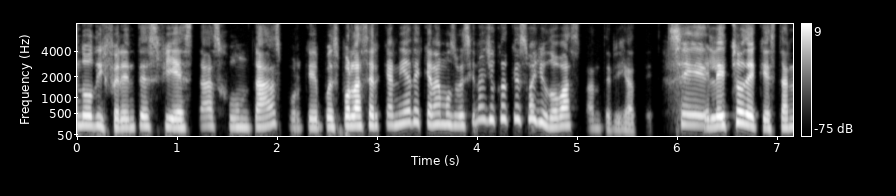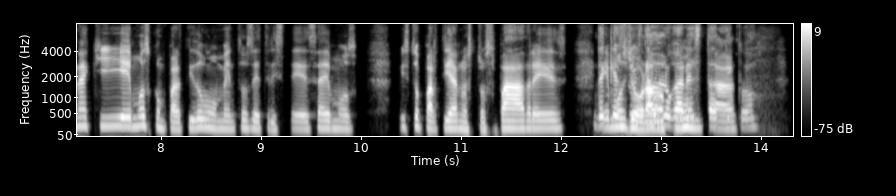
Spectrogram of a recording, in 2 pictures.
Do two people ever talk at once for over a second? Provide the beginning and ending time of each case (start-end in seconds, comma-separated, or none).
12.3-13.8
